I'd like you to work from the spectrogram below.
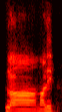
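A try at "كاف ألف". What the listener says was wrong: লাম নয়, লাম নয়। কাফ আলিফ।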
